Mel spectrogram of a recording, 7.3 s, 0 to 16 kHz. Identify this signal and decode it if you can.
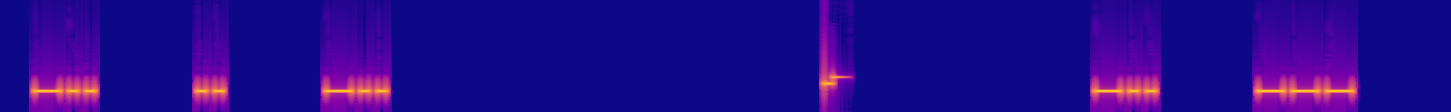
Morse code, heard as a keyed tone, about 28 wpm, spaced as for 13 wpm, 700 Hz. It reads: DID DO
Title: 4x Character Spacing - Top 100 Words - 28wpm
